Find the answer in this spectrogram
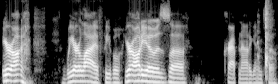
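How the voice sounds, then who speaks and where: A man hosting a live podcast in casual chat, halting with many fillers and restarts. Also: medium pitch, bright, forceful tone, no room sound. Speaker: podcast host.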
